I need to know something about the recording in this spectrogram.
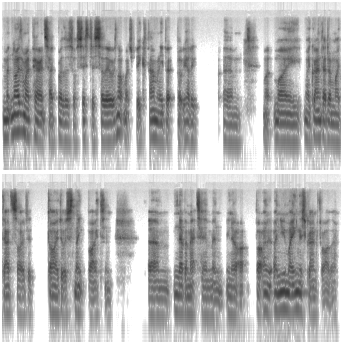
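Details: Adult poet who stammers and partly attributes his stuttering to caring too much about what he was going to say, speaking in a webinar on stammering and creativity; stammering.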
